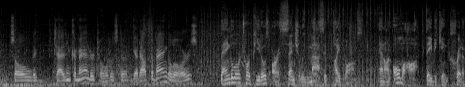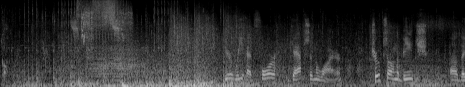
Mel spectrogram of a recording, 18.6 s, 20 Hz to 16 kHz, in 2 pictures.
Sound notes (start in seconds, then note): 10.5 electricity sizzling; 12.6 guns banging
